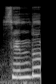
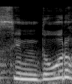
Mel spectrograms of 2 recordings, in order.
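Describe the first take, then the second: First: The second vowel is a short u. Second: The second vowel is a long u. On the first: The speaker calls it wrong. "सिंदूर नहीं होगा" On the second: The speaker calls it right. "दा में बड़ा ऊ की मात्रा लगेगी"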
